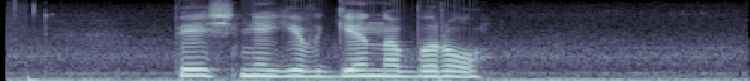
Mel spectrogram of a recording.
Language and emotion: Russian, neutral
